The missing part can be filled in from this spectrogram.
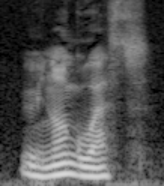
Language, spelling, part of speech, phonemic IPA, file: French, angoisse, noun / verb, /ɑ̃.ɡwas/, Fr-angoisse.ogg
- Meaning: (noun) 1. anguish, distress 2. anxiety 3. angst 4. fear, dread; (verb) inflection of angoisser: 1. first/third-person singular present indicative/subjunctive 2. second-person singular imperative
